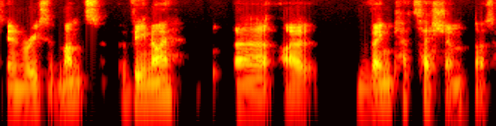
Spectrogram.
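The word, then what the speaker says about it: Venkatesham: Vini uh Venates, that's how you say it, is hired as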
